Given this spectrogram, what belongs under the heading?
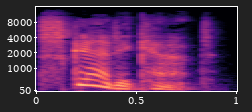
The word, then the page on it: scaredy cat: British English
